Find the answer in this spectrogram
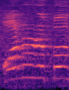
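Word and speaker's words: honorable: তারপরটা দেখো, অ্যান অনারেবল ম্যান, যেটাতেও আমরা ও উচ্চারণ করি, এইচ করি না, তাই জন্য we have used an before অনারেবল।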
